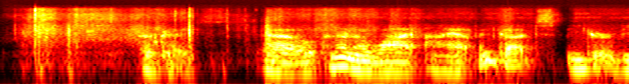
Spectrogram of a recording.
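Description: An elderly man speaks calmly, heard through an online call.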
